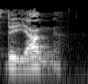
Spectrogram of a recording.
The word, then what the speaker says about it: DeJong: Chase DeJong is around. – Apparently it's DeJong. – Oh, okay. That's fine. Yeah, I think that's actually the Dutch pronunciation.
